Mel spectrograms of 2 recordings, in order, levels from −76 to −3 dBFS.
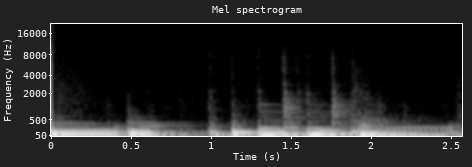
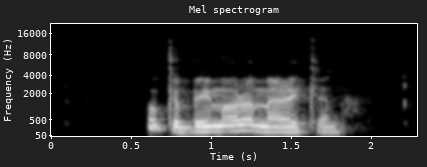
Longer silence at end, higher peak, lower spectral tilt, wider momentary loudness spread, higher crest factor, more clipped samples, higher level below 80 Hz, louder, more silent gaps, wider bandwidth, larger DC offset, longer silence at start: second, 0 s vs 0.5 s; second, -6 dBFS vs -2 dBFS; first, -10 dB/octave vs -7 dB/octave; second, 9 LU vs 13 LU; about the same, 12 dB vs 16 dB; neither; first, -20 dBFS vs -60 dBFS; second, -21 LUFS vs -15 LUFS; neither; second, 2.9 kHz vs 9.8 kHz; neither; second, 0 s vs 0.6 s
